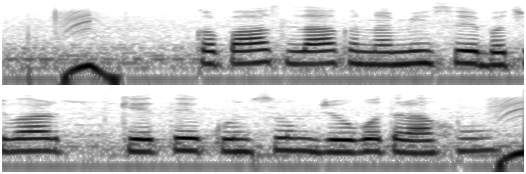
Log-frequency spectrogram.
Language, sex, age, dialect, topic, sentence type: Magahi, female, 18-24, Northeastern/Surjapuri, agriculture, question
